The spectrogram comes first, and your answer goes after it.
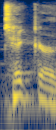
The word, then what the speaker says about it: TYKR: So before ticker, now did I pronounce that correctly? Ticker. That's you did like like a ticker symbol on a roll stock market.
